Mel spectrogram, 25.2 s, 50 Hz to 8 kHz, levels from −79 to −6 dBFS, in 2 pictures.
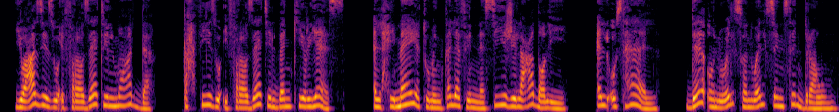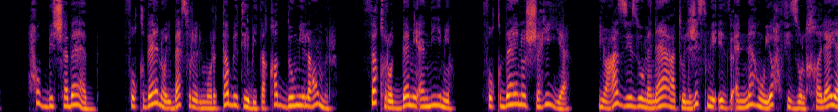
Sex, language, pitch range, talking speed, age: female, Arabic, 170-230 Hz, 85 wpm, 20-39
